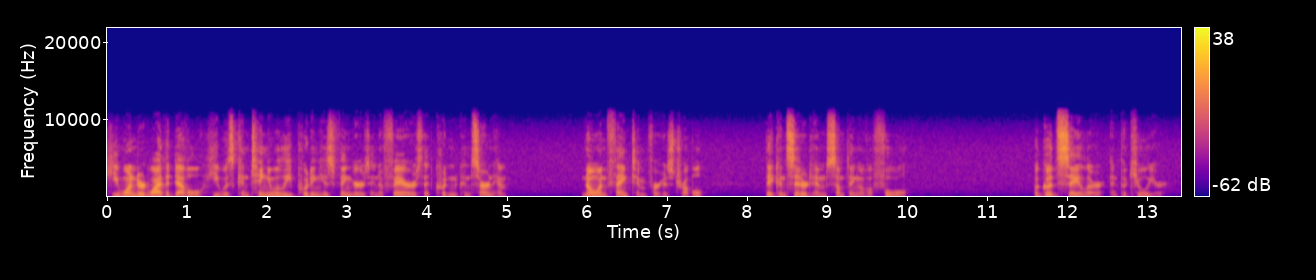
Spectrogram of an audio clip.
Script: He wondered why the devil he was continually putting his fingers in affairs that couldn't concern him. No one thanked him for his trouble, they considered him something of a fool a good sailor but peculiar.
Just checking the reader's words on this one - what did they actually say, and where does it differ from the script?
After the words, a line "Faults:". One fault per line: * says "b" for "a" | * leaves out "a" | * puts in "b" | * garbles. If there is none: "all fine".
He wondered why the devil he was continually putting his fingers in affairs that couldn't concern him. No one thanked him for his trouble, they considered him something of a fool a good sailor and peculiar.
Faults:
* says "and" for "but"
